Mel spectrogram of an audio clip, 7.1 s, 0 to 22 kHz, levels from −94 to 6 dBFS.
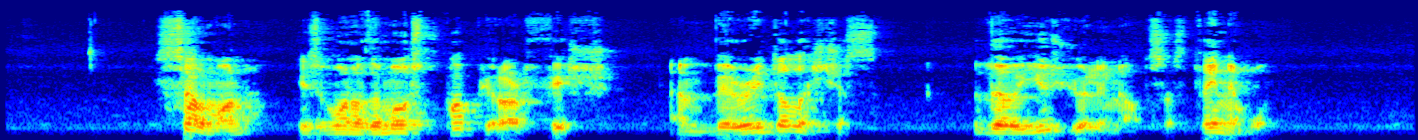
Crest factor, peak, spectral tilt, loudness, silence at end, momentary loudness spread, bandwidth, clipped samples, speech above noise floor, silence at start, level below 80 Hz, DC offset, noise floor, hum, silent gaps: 22 dB; 0 dBFS; -1.5 dB/octave; -20 LUFS; 0.75 s; 15 LU; 16 kHz; under 0.1%; 44 dB; 0.8 s; -68 dBFS; under 0.1%; -64 dBFS; none; none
